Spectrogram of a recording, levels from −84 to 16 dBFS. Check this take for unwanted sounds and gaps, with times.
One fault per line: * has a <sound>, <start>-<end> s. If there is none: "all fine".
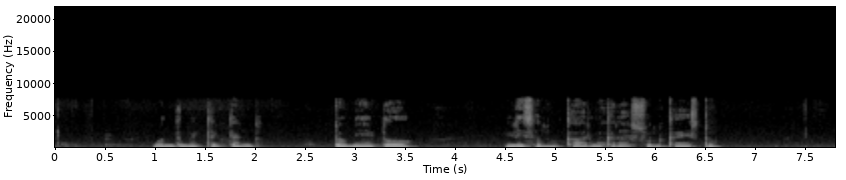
all fine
